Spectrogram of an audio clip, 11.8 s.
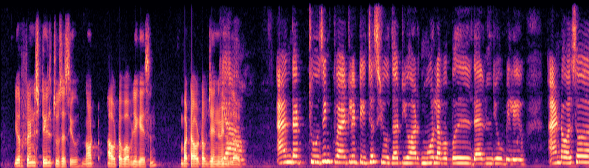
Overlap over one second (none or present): none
